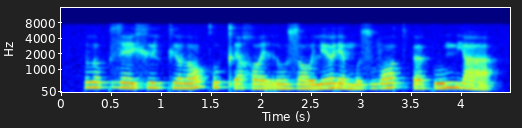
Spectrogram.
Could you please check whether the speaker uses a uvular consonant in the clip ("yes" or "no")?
yes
